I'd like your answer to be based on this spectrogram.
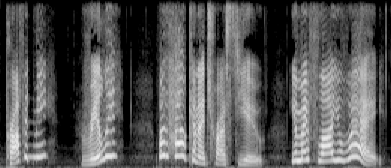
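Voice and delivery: high, incredulous questions; can't believe the offer; doubtful surprise. Acted. Suspicious man questions the bird, high and doubtful.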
